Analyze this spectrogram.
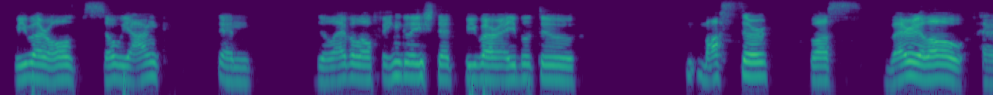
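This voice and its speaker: Long, frequent pauses break up speech delivered at a very slow pace with a non-native accent. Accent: European accent, non-native English. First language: not English (European language). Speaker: gaming video creator. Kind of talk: casual monologue. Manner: halting, many fillers.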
